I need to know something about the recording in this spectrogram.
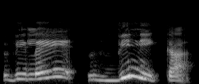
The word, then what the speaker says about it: Ville Viinikka: I'm your host, Naraya, and I am here today with the amazing and really fascinating Ville Viinikka. Am I pronouncing this right, Ville?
